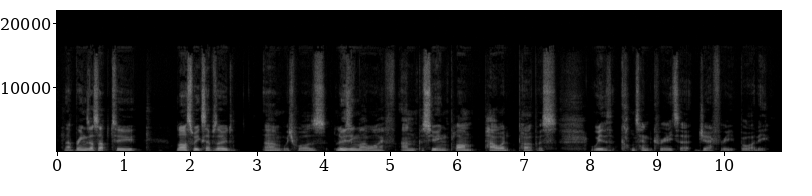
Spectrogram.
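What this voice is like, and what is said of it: Hoarse, worn-out voice. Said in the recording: “my voice has definitely gone”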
